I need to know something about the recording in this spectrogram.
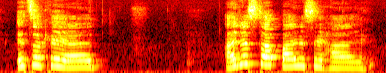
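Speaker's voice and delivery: put-on girl voice. Voicing a game character greeting Ed: Sayori girl voice. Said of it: "You never liked my girl voice".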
